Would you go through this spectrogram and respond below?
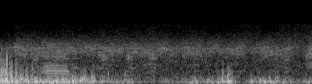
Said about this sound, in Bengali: এগুলো আমাদের হাঁস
